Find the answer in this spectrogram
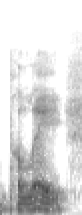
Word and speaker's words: Pelè: name is Pele although I pronounce my name pelay um and I have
